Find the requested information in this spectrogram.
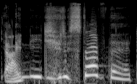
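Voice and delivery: tiny high-pitched insect voice; high squeaky cricket voice. Acted. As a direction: squeak out the order.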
